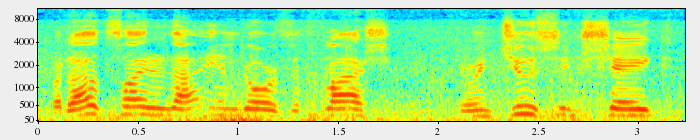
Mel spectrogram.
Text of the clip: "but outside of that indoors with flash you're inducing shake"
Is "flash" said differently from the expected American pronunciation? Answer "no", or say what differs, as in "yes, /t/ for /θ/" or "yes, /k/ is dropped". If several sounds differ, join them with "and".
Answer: no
